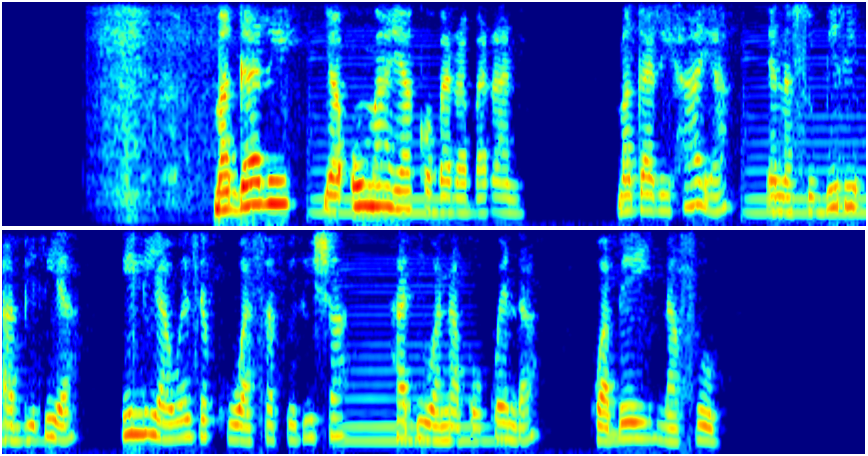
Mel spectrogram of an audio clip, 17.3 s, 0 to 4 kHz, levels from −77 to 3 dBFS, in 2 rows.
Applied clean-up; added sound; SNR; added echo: none; Bowed string instrument; 19 dB; none.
